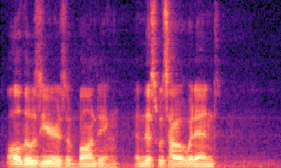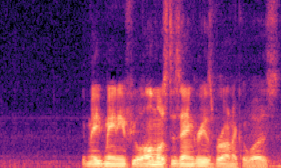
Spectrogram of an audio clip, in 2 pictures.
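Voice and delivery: ordinary delivery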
